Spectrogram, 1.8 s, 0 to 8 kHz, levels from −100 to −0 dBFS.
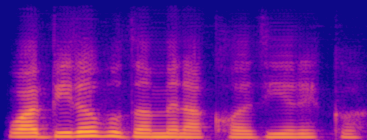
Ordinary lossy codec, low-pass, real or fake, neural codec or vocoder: none; none; fake; codec, 16 kHz, 0.2 kbps, FocalCodec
